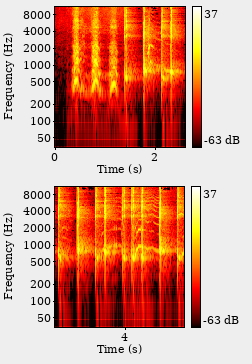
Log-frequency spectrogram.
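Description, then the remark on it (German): Synthesized sound piece made for radio, sonifying a painting of a dog lying in snow: three short, wavering bark-like tones open it, followed by a quick, irregular string of sharp pitched taps ringing fairly loud, with no talking. “unser erstes Beispiel. Franz Marx, liegender Hund im Schnee”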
